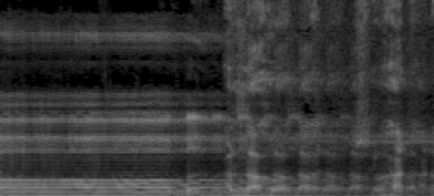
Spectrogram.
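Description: A male Qur'an reciter holds a long, steady melodic note of tilawat, which ends a little under two seconds in. A looser jumble of voices follows.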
